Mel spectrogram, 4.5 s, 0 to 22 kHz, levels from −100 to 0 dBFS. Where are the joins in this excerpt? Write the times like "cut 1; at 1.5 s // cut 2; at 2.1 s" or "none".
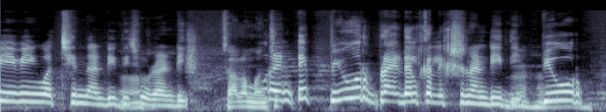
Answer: cut 1; at 2.0 s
